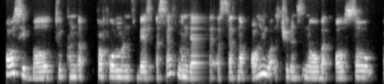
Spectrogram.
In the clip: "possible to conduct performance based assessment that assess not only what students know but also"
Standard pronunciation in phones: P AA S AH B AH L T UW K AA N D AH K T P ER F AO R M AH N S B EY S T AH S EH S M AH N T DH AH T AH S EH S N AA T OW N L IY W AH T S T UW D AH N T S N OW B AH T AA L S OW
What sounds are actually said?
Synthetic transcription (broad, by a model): P AA S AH B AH L T UW K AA N D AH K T P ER F AO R M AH N S B EY S AH S EH S M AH N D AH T AH S EH S N AA T OW N L IY W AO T S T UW D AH N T S N OW B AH T AA L S OW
